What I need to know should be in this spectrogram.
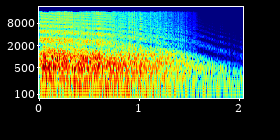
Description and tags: SFX Explosion 08
retro video-game 8-bit explosion
explosion, 8-bit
